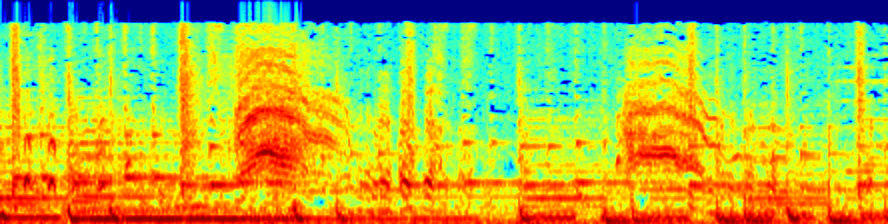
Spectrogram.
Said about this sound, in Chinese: 哎，我怎么你刚才一声声尖叫，好像被强暴，这是怎么回事呢？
